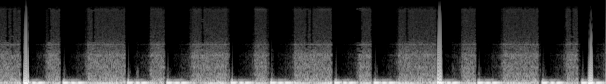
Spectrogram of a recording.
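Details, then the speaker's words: Teaching clip: regular lub-dub heart sounds at about 58 a minute, with mitral and tricuspid closure heard as a single S1, followed by S2; normal first and second heart sounds. "فيعطيني single heart sound اللي هو الاس 1. خلينا نشوف هذا المقطع حتى قدرنا تاخذ على الفيرست هارت ساوند وحتى كذلك السكند هارت ساوند هنا موجود وياه."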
